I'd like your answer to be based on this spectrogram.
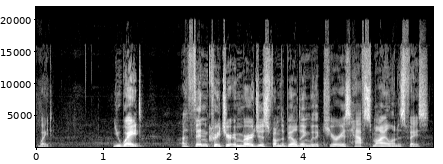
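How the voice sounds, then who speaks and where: A man streaming a game reads the story text aloud as narration and tosses in informal, offhand comments, flipping between dramatic reading and casual asides. His voice is medium-pitched with lively intonation at a moderate pace.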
